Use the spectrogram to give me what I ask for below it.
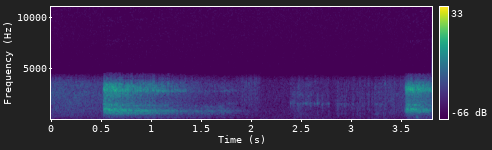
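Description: A deep breath during a guided breathing exercise: a long, breathy rush that slowly fades, followed by a quieter stretch before another breath begins.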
